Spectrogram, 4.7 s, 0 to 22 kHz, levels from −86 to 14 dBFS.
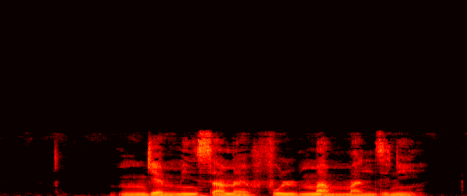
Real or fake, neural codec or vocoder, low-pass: real; none; 7.2 kHz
